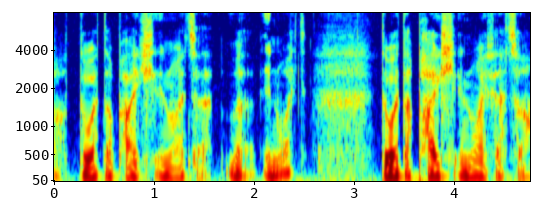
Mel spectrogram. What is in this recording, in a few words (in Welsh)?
"paill", Welsh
